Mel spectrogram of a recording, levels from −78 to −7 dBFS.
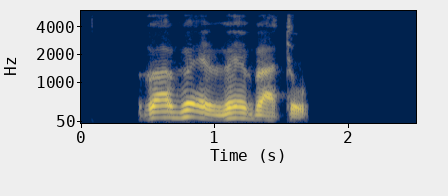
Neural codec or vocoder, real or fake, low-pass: codec, 16 kHz, 4 kbps, FunCodec, trained on LibriTTS, 50 frames a second; fake; 5.4 kHz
